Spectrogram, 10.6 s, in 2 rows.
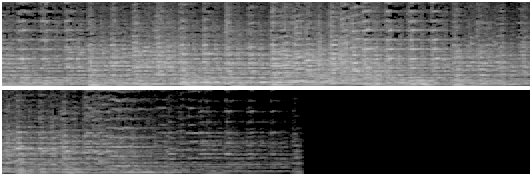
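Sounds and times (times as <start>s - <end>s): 
classical music: 0.0s - 8.4s.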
